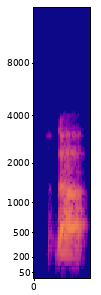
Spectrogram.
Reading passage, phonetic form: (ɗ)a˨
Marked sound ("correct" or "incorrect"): correct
